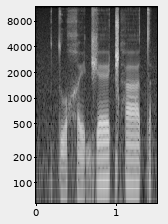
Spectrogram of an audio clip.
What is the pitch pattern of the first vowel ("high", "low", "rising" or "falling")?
rising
